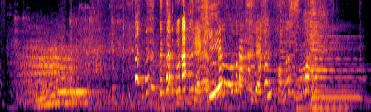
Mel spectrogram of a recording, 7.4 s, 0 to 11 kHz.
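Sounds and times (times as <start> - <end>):
hand-raised bottle-fed cow mooing on a farm in Erming: 0.2 - 2.3
laughter: 2.5 - 6.7
speech: 4.0 - 6.6.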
